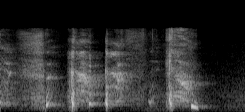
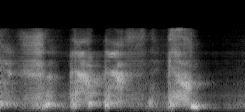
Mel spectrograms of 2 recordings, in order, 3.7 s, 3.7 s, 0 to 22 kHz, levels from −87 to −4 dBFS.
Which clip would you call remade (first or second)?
second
